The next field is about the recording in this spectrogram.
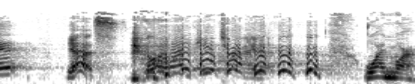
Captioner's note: laughs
